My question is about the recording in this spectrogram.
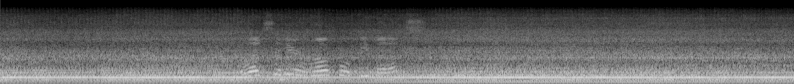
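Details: Bolens push mower with Briggs & Stratton engine, after no-start repair (bad fuel): steady even drone holding one speed, no surging or stumbling; runs smoothly.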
